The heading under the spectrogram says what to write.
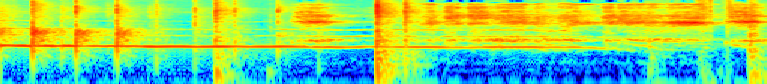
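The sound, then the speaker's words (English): Scattered applause from a small group at the end of a trivia game, Checkers Trivia, sharp irregular hand claps at first that thicken into a busier burst of clapping, with a steady humming tone sounding underneath for most of it. “Everyone give it up”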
